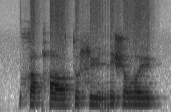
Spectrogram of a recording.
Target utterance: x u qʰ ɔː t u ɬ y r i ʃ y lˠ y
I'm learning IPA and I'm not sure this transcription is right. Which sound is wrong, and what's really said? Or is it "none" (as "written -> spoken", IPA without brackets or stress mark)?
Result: none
